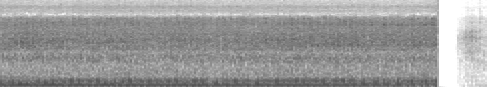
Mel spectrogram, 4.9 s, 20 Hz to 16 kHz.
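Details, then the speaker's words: 2007 Kawasaki Ninja ZX6R four-cylinder idling rough on only three cylinders, uneven lumpy beat said to sound like a 250 or 650, with lost power; one-cylinder misfire, suspected bad spark plug or coil pack. "my bike it's running on three cylinders and uh you can hear it sounds like a 250 or like a 650 like it has a different sound"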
